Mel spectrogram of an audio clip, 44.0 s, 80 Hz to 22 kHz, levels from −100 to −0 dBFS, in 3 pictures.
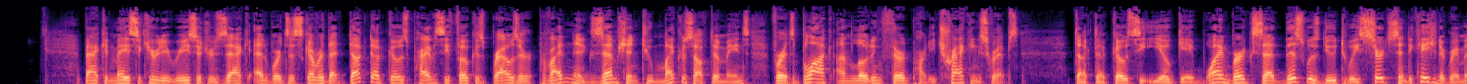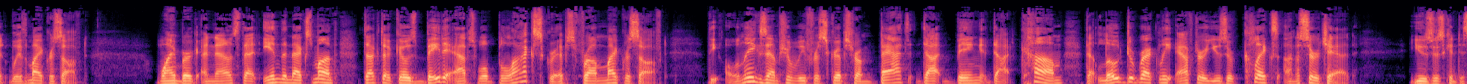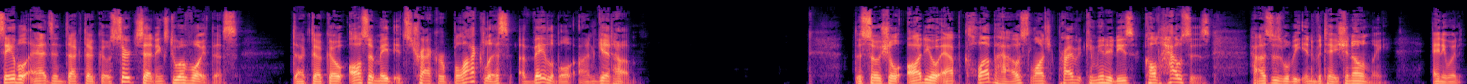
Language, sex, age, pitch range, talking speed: English, male, 40-59, 115-145 Hz, 155 wpm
